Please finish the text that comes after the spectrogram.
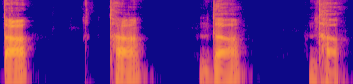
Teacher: जिसको ऊपर के दांतों में जीभ लगाने से जब उनका उच्चारण होता है तो उनको दंत व्यंजन होता है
